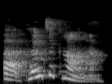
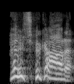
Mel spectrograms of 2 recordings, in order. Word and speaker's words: Punta Cana: Am I pronouncing that correctly? Punta Cana. Punta Cana.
